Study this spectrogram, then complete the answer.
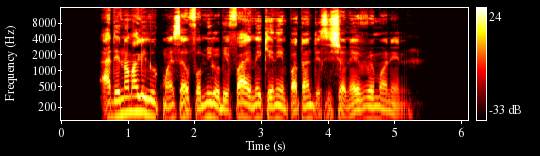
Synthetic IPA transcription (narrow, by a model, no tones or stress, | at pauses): a̰ɪdenɔmaliluk̚maɪsɛlfːɔmiɾobifaamekɛniĩmpɔtãnt̚disiʃɔ̰̃nʔɛvɹimɔnḭ̃n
